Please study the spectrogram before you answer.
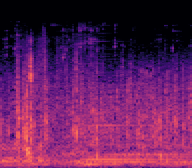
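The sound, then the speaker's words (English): Horse hooves clip-clopping as a horse pulls a buggy, with a few sharper hoof strikes early on followed by quieter, continuous clopping under a fairly soft, noisy background. “Thomas and Ishmael arrive back at Brimfield in their horse-drawn buggy.”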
